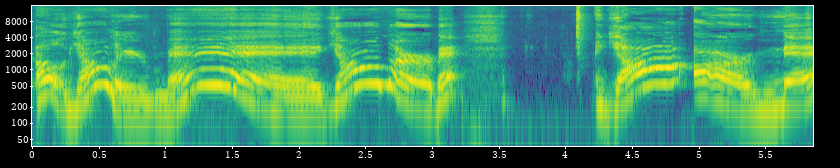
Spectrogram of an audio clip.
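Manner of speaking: long swooping drawn-out vowels; taunting. Retold or imitated. Host teasing the annoyed housemates, sing-song taunt. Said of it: "I'm like".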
